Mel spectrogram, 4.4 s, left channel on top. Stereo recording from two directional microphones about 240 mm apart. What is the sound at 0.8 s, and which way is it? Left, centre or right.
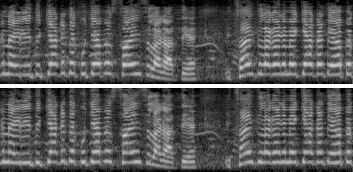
Speech, centre.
